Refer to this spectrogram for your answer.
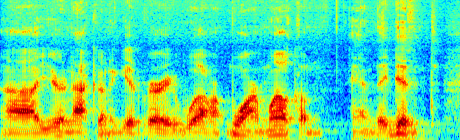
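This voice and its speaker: A man speaks at a fairly quick pace in a very deep, low voice with vocal fry. His tone is dark and mellow, and his intonation stays fairly even. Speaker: shooting survivor. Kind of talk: interview answer. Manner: hesitant, reflective.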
